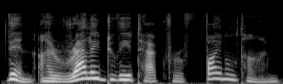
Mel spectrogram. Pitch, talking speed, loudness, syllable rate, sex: 180 Hz, 210 wpm, -19 LUFS, 5.0 syllables/s, female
